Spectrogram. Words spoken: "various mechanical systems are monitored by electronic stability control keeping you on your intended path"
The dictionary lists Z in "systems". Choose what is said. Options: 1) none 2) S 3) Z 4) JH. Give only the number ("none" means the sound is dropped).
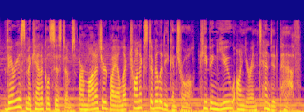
3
